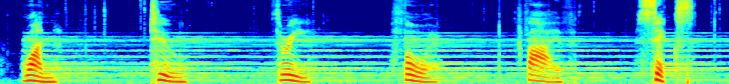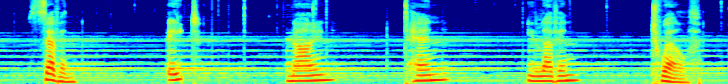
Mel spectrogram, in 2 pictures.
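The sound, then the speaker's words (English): A grandfather clock in a home chimes twelve slow, evenly spaced strikes, each ringing tone overlapping the last, with a faint steady ticking underneath. “Right as their eyes finally closed, the grandfather clock in their home began to chime.”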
